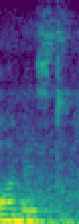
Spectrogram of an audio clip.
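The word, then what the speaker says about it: honest: यार मतलब आगे ऑनेस्ट नहीं है, ये क्या है, ऑनेस्ट।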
